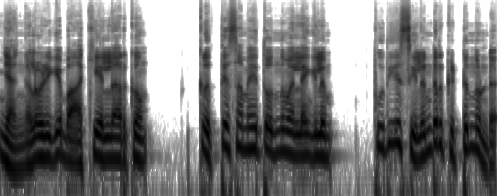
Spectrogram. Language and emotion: Malayalam, sad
